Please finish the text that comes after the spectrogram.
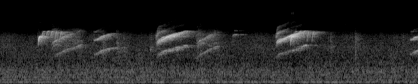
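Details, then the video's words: Canary singing bright, high warbled phrases with quick rising and falling notes, in three bursts about every 1.2 seconds over faint background hiss. "Suara Burung Kenari"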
